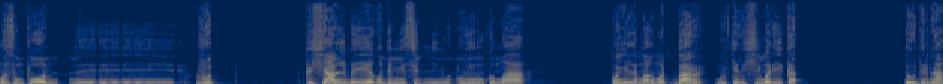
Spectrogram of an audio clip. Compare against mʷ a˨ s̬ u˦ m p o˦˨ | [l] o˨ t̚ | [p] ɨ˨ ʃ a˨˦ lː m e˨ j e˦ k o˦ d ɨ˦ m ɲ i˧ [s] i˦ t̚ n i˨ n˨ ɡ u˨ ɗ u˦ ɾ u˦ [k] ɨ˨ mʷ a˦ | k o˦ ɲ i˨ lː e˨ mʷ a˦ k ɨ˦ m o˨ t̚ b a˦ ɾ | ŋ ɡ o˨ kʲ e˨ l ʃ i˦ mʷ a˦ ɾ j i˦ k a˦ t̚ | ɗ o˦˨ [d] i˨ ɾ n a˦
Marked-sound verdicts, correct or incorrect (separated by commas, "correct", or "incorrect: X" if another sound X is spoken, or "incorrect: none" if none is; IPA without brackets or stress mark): incorrect: ɾ, incorrect: k, correct, correct, correct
